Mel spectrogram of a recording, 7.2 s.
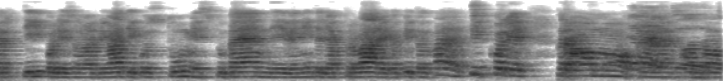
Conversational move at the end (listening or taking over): taking over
